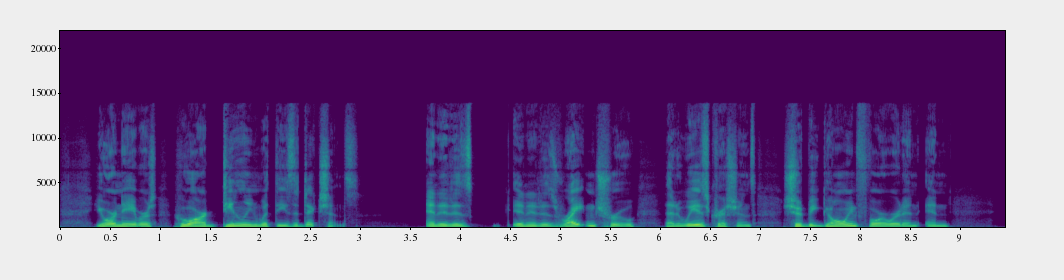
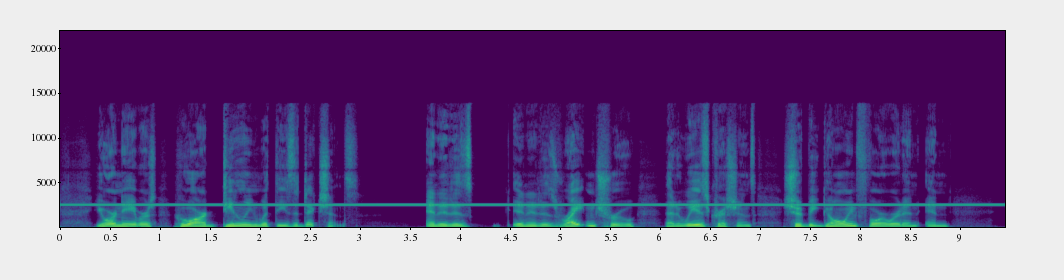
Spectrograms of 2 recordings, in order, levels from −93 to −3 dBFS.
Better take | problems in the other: first | high-pitched whine; noticeable; throughout; 2.5 kHz, 10 dB below the speech

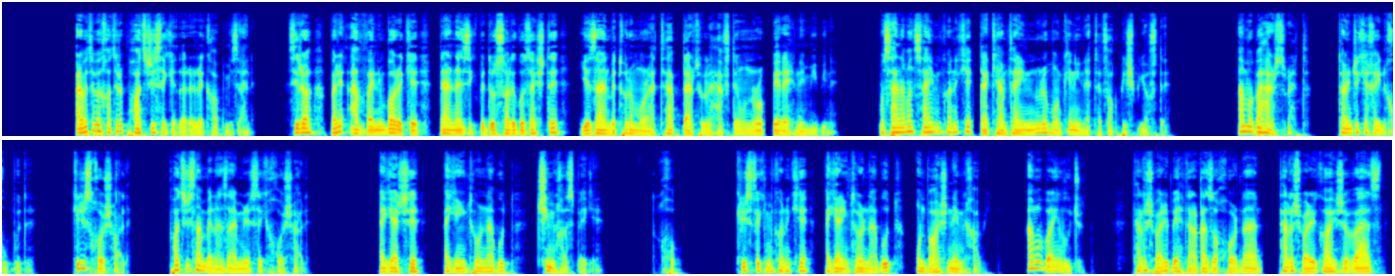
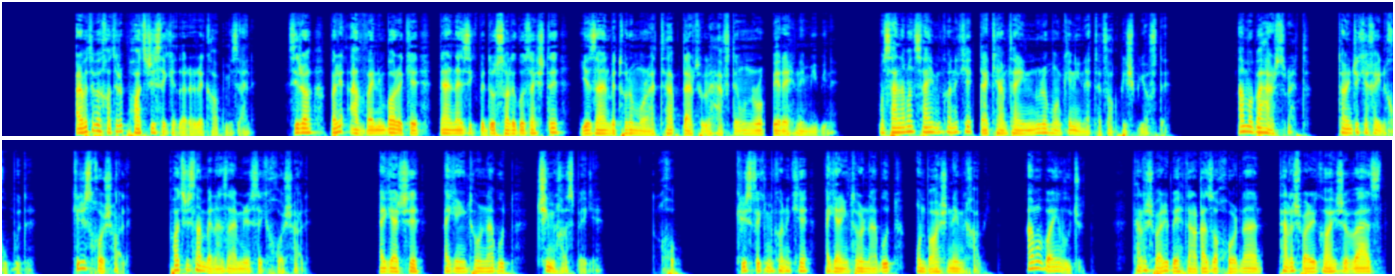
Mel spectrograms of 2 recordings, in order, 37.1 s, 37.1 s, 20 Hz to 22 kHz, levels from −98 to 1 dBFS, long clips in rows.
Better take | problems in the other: neither | none

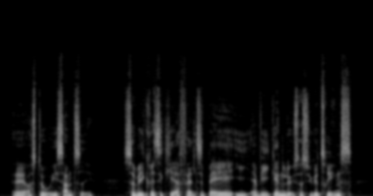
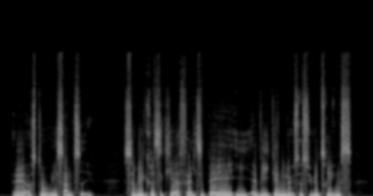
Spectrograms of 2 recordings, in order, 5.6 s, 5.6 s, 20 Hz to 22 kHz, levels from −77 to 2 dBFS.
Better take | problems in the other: first | distortion; slight; 10 dB below the speech

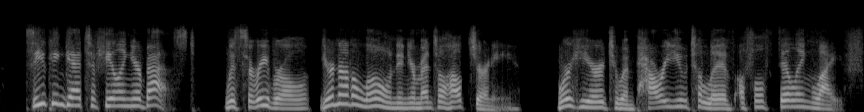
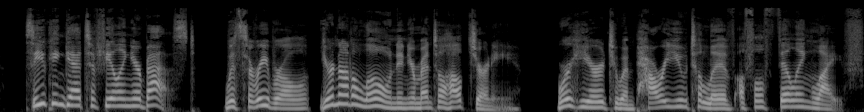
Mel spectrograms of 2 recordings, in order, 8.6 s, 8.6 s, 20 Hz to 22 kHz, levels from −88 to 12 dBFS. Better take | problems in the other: second | garbled, watery; slightly; nothing above 7.5 kHz

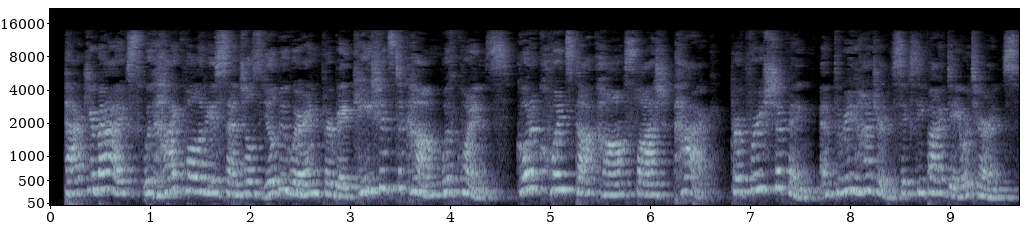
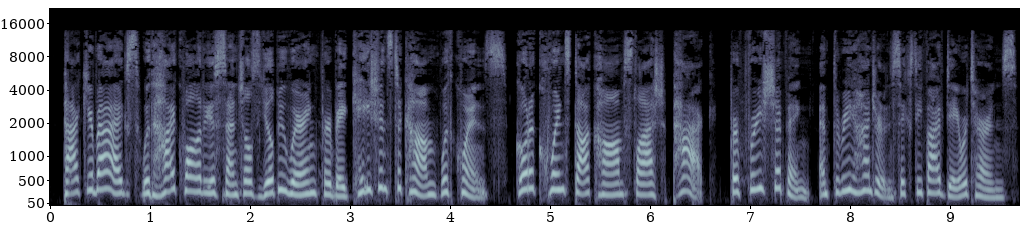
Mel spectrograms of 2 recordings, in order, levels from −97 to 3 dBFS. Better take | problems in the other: second | off-mic speech; far // room echo; slight; dies away in 0.4 s

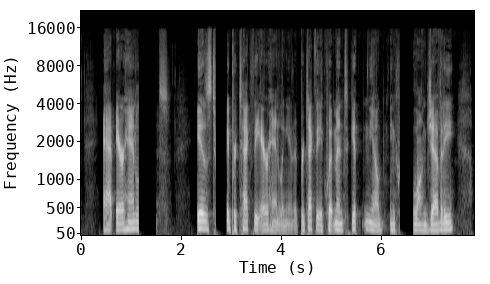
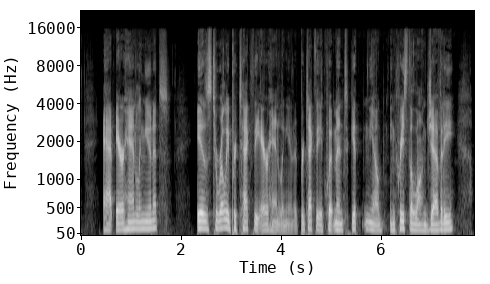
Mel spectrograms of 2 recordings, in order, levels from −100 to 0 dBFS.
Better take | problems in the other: second | audio cutting out; at 1 s, at 2.5 s and at 6.5 s

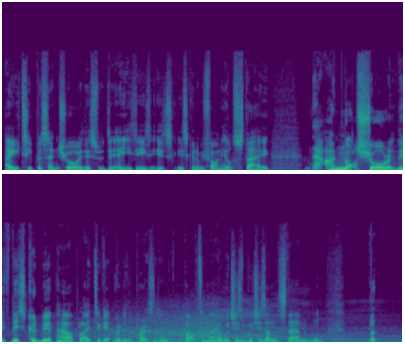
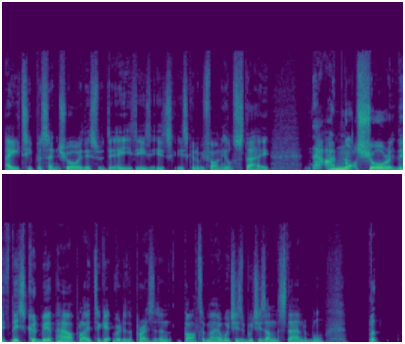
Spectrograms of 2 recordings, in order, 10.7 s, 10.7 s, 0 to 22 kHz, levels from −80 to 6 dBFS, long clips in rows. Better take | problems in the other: second | traffic noise; noticeable; throughout; 15 dB below the speech

